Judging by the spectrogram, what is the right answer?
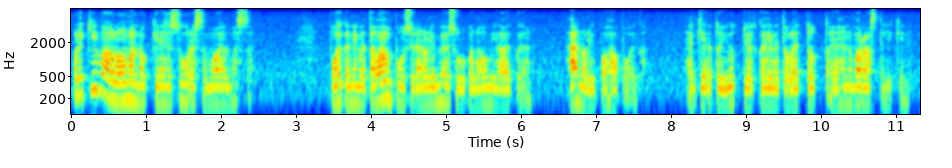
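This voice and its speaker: A woman's voice: steady tone, low-quality recording. A woman reading a children's fairy tale aloud, lifting her voice for the characters' lines. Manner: reads voices with raised pitch and loudness. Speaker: storyteller. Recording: faint hiss.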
